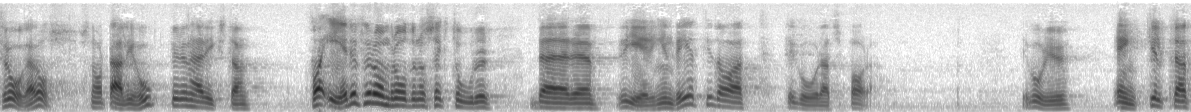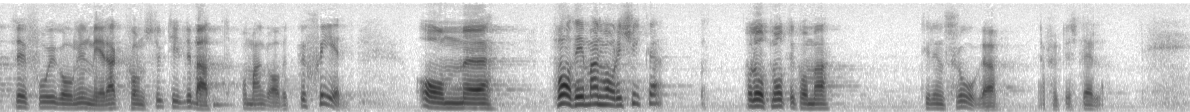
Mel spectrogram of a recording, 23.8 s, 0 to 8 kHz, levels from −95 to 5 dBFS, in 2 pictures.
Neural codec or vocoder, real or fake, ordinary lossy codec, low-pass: none; real; AAC, 32 kbps; 7.2 kHz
